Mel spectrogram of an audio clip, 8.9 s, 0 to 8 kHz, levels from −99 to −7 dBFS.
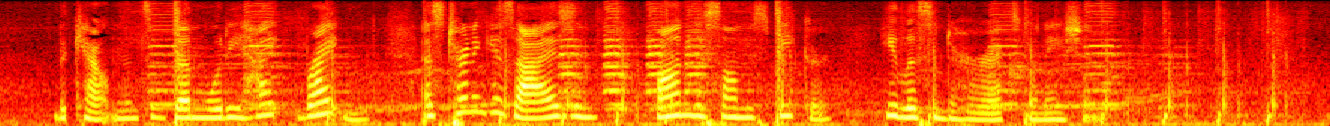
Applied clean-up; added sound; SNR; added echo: none; Traffic noise, roadway noise / Vehicle horn, car horn, honking + Tools; 10 dB; none.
